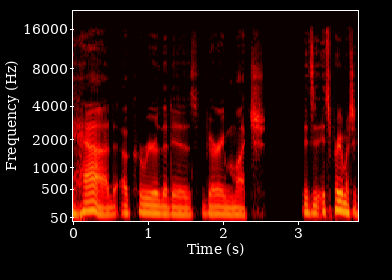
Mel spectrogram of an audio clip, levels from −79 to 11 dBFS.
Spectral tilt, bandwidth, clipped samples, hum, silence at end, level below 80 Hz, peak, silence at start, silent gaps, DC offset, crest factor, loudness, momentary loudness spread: -5.5 dB/octave; 17 kHz; under 0.1%; none; 0 s; -52 dBFS; -14 dBFS; 0 s; 2.59-3.06 s; under 0.1%; 16 dB; -31 LUFS; 10 LU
